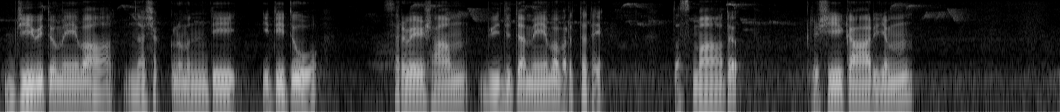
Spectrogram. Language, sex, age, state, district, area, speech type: Sanskrit, male, 18-30, Karnataka, Uttara Kannada, rural, spontaneous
